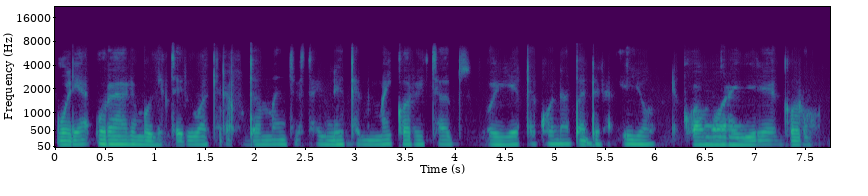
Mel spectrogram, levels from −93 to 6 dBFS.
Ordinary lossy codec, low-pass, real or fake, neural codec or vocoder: none; none; fake; codec, 16 kHz, 2 kbps, X-Codec, HuBERT features, trained on general audio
